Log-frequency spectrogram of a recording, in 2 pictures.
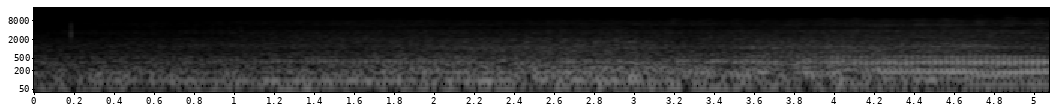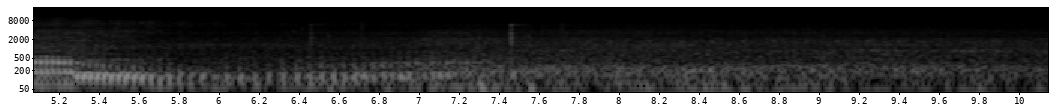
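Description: A motor vehicle driving past on the road, its engine growing louder to a peak about five seconds in, then dropping away, leaving a steady street hum.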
